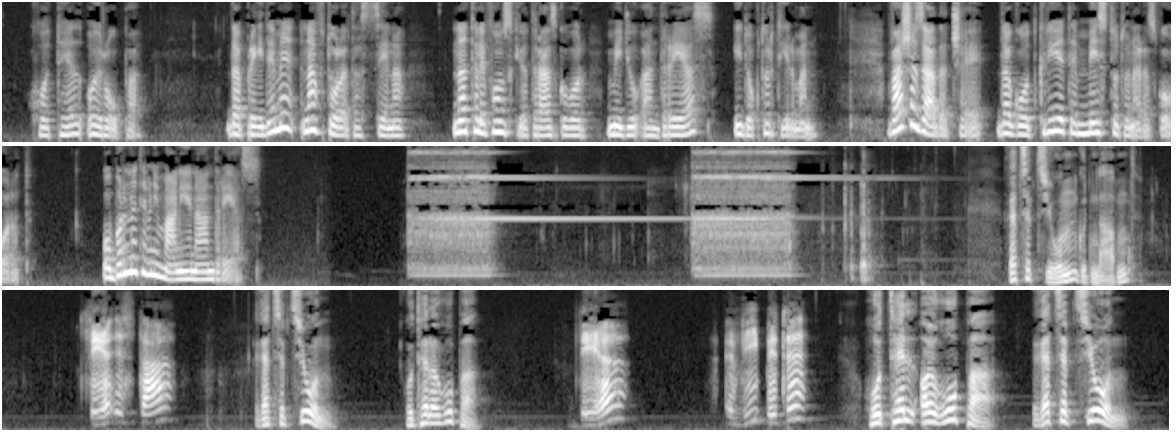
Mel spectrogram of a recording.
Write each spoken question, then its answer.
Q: Ваша задача е да го откриете местото на разговорот.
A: Значи, сената е Хотел Европа, а Андреас таму работи како портир.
